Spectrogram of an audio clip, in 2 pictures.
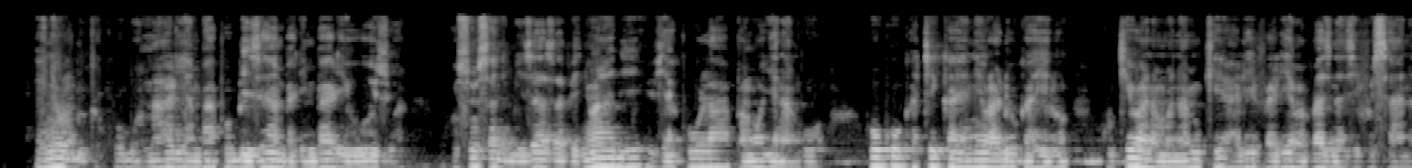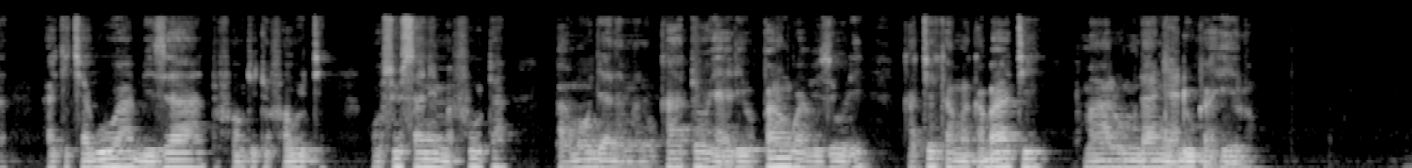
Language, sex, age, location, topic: Swahili, male, 25-35, Dar es Salaam, finance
